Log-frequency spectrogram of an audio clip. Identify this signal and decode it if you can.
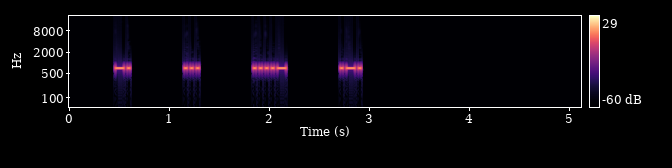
Morse code, heard as a keyed tone, about 40 wpm, spaced as for 14 wpm, 700 Hz. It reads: NS4R
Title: USA Call Signs - 4 Characters - 6x Character Spacing - 40wpm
